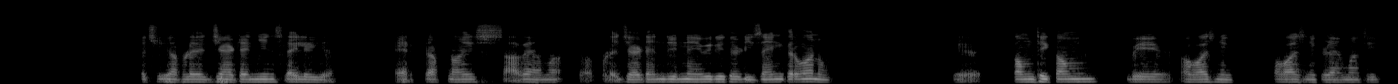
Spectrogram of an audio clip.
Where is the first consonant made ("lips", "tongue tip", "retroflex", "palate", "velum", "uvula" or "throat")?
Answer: lips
